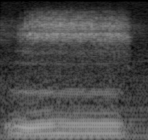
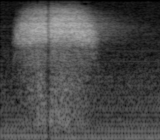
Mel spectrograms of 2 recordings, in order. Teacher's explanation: Olha, eu vou ler esse poema, perceba a repetição de sons s e z, porque s e z, ou s e z, são sons muito próximos, só que um é sonoro, que é o que vibra as cordas vocais, z, e o outro é um sibilante surdo, s, que não vibra as cordas vocais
